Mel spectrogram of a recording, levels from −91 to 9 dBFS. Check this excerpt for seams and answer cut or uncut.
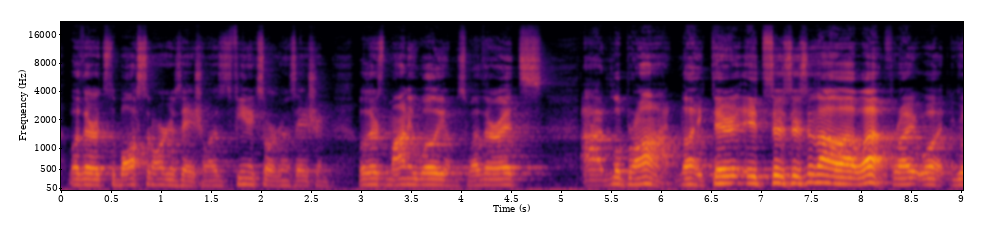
cut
